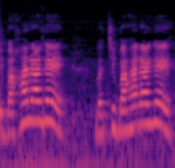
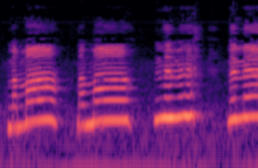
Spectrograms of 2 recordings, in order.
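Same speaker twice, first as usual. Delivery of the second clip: loud, higher bleating mamma calls; like goats bleat; 5 semitones higher, 8 dB louder than usual. Acted. Goat kids inside the belly bleating for mamma. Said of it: "जैसे बकरे बोलते हैं उस तरीके में".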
